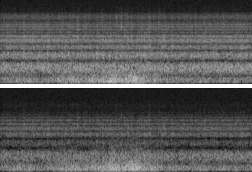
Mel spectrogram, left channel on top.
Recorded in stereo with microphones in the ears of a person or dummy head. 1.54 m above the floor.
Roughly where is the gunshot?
No gunshot in this recording.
